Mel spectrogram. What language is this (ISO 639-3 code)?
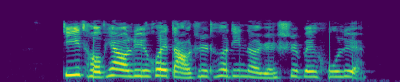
zho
